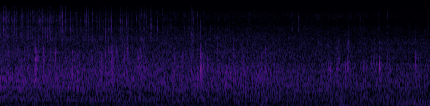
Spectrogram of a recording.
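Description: Steady outdoor background hiss with a few faint clicks.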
